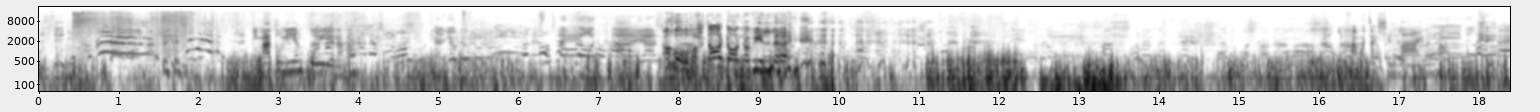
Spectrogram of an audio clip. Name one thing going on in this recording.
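A young girl squeals and chatters excitedly nearby.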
